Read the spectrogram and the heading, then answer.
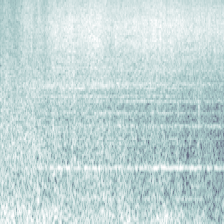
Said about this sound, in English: Lele heard the deafening crack of thunder.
